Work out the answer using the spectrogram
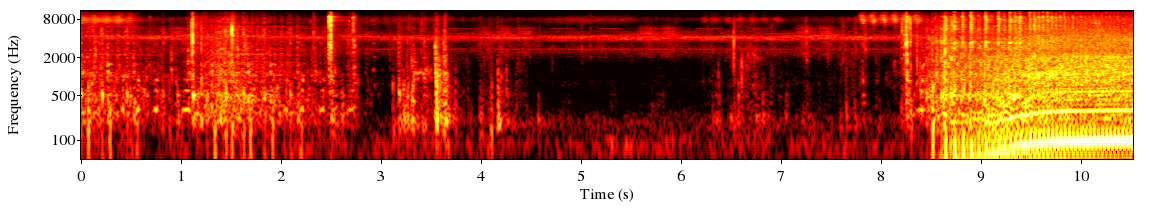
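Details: Push mower, oil checked and cover refitted; spark plug (Champion RC12YX) and dirty, oily air filter not yet serviced, as the mower had been tipped the wrong way. Handling noise, then it fires and settles into a steady, even drone with no misses; healthy.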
